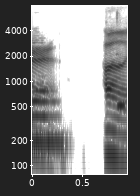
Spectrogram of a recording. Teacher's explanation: kalau dia ainnya sukun, maka jangan ditahan suaranya. Ya, jangan. Tapi ya mengalir suaranya. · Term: huruf ain yang berharokat sukun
